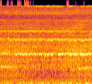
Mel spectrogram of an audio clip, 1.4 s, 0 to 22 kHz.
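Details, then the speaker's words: Toshiba KV-4000 V-Cord VCR reel motor: steady piercing single-pitch squeal; the owner suspects its 1 mm belt, which should be 2 mm, is slipping and can't transfer torque to the idler tire. "the squealing is just par like the belt slipping and all that"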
